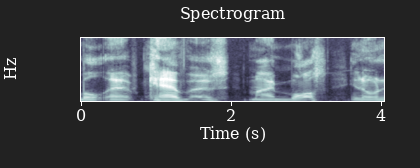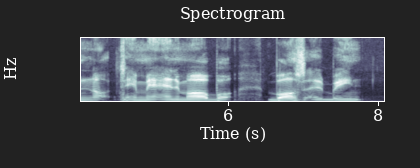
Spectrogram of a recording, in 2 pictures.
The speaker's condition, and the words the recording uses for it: ALS (motor neuron disease). What I miss is the quick response during banter.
